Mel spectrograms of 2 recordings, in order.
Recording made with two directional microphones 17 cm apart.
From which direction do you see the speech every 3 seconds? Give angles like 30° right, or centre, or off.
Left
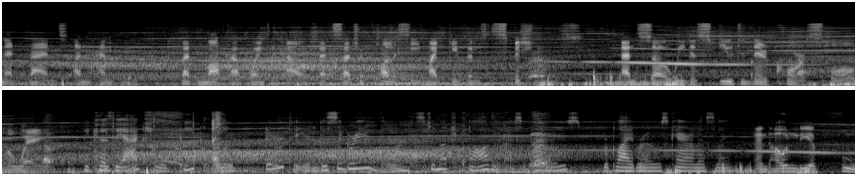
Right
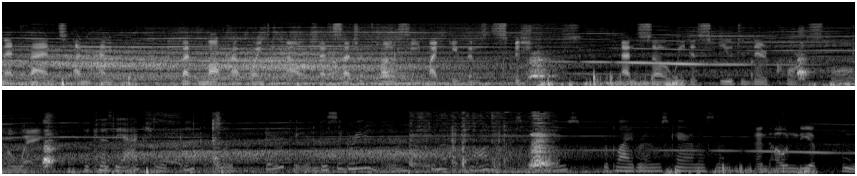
10° right, 20° left, 50° left, 60° left, 70° left, 70° left.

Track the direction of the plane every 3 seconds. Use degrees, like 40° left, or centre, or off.
30° right, centre, 30° left, 40° left, 50° left, 60° left.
